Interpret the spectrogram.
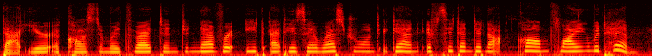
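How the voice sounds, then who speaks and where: A woman narrating a scripted news report in a measured, even delivery. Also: sits high.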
